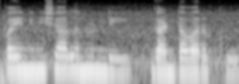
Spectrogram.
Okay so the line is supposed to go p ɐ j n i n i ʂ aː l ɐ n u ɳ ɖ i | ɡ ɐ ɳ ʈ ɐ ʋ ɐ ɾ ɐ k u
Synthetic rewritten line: p ɐ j n i m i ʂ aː l ɐ n u ɳ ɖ i | ɡ ɐ ɳ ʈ ɐ ʋ ɐ ɾ ɐ k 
